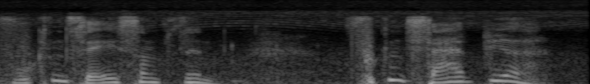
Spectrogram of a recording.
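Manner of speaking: clumsy Scottish accent. Reading a story aloud, voicing a thug's line: bad scottish accent. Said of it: "in, like, a Scottish accent".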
